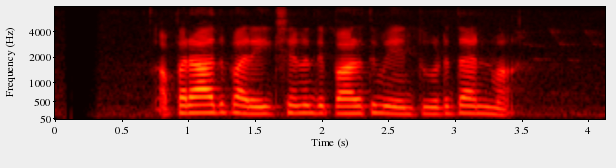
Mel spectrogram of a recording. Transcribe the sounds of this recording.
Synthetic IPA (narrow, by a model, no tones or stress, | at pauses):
ɐ̰pɐɾaːd̪ɨpɐɾiːkʂɐnɐd̪ipaːɾt̪umeːnt̪uːʈɐd̪ɐnma̰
